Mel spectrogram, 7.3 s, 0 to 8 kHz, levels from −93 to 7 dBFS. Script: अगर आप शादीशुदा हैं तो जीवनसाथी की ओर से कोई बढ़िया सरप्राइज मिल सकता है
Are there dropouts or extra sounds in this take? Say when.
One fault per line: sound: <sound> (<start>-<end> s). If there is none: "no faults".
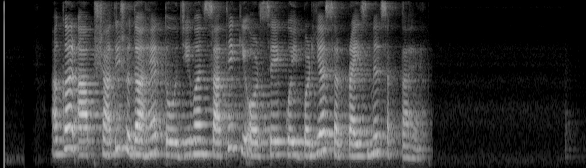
no faults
